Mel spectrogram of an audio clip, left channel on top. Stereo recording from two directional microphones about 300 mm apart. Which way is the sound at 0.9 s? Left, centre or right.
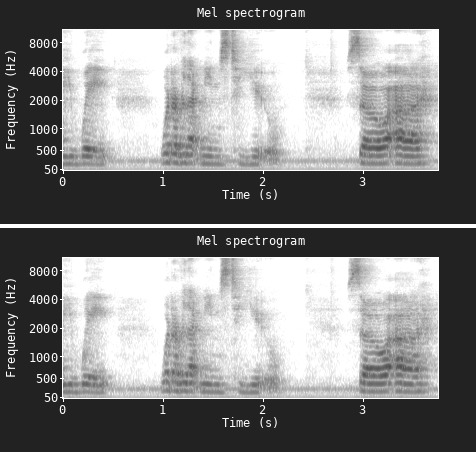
Centre.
